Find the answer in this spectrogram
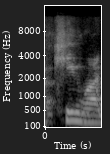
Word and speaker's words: quinoa: kind of funny the first time we had quinoa we were at a mediterranean restaurant and what i was ordering had a quinoa dish on the side and i said to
